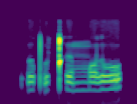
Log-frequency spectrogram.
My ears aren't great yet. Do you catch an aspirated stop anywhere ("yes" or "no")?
yes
